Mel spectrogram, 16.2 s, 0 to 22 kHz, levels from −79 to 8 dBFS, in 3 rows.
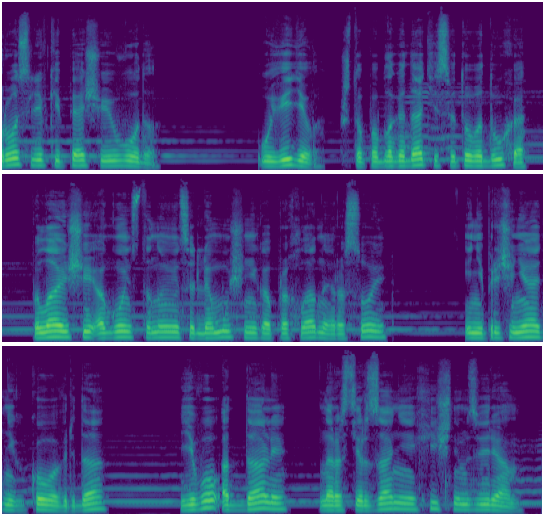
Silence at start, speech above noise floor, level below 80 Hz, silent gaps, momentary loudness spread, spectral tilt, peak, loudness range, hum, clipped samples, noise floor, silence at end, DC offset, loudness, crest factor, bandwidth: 0 s; 37 dB; -66 dBFS; none; 8 LU; -6 dB/octave; -2 dBFS; 3 LU; none; under 0.1%; -56 dBFS; 0 s; under 0.1%; -20 LUFS; 18 dB; 17.5 kHz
